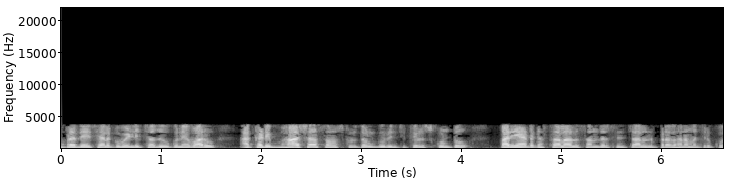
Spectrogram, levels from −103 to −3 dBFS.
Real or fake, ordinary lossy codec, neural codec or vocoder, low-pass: real; AAC, 32 kbps; none; 3.6 kHz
